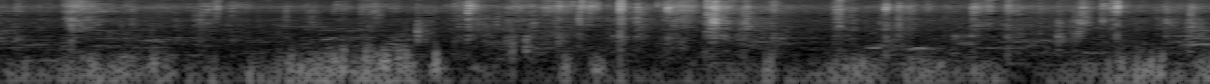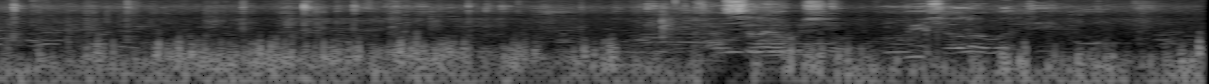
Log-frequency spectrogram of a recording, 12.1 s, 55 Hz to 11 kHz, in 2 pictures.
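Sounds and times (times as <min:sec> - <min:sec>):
footsteps on pavement: 0:00.0 - 0:09.7.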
